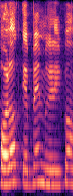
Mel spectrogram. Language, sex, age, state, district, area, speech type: Odia, female, 45-60, Odisha, Kandhamal, rural, read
